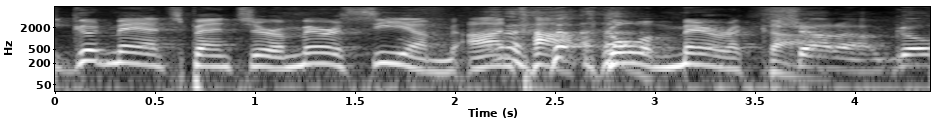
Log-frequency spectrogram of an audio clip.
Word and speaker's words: americium: Americanium, or however you pronounce it, number 1. I like it. That's my top 5. Americium.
